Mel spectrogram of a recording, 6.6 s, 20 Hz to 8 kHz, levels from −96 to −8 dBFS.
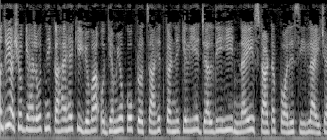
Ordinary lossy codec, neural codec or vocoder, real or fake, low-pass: none; none; real; 7.2 kHz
